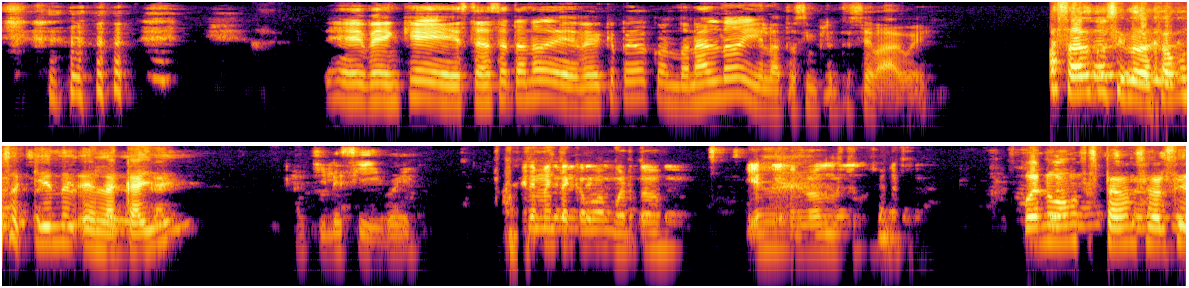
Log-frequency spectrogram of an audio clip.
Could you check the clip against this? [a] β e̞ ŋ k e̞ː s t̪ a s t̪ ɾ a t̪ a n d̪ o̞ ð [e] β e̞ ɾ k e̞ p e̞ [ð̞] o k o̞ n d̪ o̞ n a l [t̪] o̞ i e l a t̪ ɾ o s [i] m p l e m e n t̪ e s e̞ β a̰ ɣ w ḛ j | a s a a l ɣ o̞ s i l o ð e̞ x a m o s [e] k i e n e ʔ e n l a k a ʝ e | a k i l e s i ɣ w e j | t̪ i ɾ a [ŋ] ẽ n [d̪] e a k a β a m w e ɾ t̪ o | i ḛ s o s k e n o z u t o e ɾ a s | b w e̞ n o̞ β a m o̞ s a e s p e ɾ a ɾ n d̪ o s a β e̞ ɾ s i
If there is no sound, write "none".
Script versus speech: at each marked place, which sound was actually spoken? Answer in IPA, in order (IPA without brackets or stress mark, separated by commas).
e, e, ð̞, d̪, i, a, m, t̪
